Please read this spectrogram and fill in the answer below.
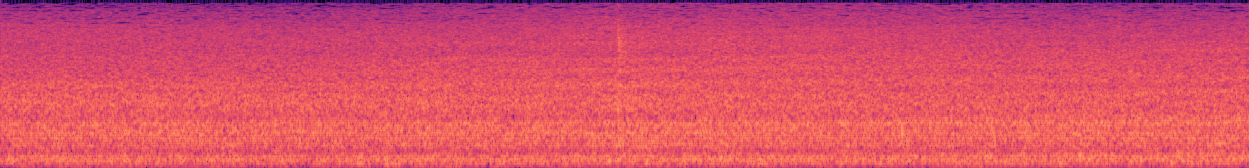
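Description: Tsunami floodwater rushing through streets and trees: a loud, steady rush of water noise that does not let up.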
